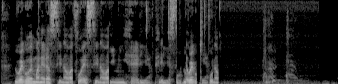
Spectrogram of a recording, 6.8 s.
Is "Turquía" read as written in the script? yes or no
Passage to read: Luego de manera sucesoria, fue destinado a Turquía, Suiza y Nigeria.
no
